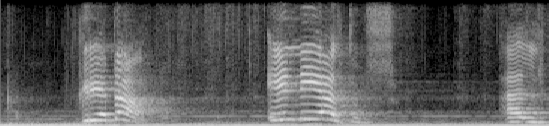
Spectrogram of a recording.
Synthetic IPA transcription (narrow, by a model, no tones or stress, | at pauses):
kɾiɐt̪a | enːijalt̪us | æl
